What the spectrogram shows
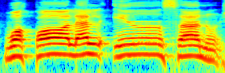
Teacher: ওয়াকালাল ইনসানু, সেখানে হামজাটা মানে শক্ত করে উচ্চারণ করার অক্ষর, তো হামজাকে মানে খুব পাওয়ার দিয়ে শক্তি দিয়ে সেটা উচ্চারণ করবেন, এবং ইনসান নুন সাকিন সেখানে ইকফা করতে হবে।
